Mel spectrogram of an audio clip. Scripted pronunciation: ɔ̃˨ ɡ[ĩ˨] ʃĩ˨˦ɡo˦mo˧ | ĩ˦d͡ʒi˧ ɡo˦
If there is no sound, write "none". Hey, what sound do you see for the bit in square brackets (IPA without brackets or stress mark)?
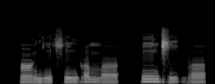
ĩ˨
